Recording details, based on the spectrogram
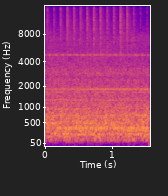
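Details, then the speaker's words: Rapid regular snapping clicks, about ten per second, from a Q-switched laser removing part of a multicolour tattoo (second treatment); snapping is the desired response. "oftentimes when we have one tattoo close to another that we want to keep we use something to block the laser so it's not to cause damage to the tattoo that's desired to be remain and you hear the snapping sound"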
